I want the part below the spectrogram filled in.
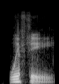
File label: "whiffy", American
